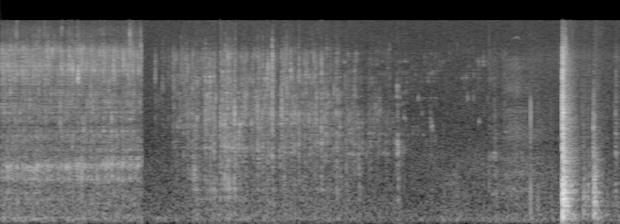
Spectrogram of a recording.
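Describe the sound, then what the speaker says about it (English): Kodak Xtol film developer is poured from a graduate into bottles, a faint liquid trickle and fill that stops partway, followed by quiet handling and a sharp knock near the end. "I'll pour it into my bottles."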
